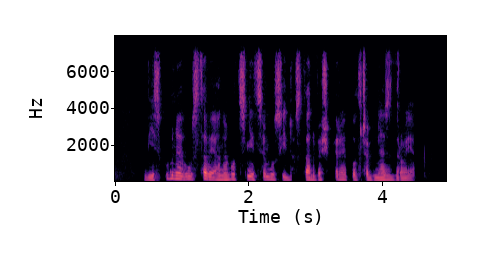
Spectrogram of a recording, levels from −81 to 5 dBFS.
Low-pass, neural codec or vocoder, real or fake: 7.2 kHz; none; real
